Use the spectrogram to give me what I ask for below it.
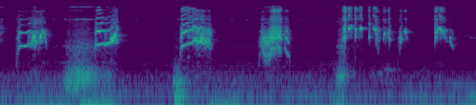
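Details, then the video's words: Young wild long-tailed shrike calling to a rival: a few drawn-out, hoarse rasping screeches mixed with bright twittering notes, roughly one burst per second. "CENDET MUDA PROSPEK | MULAI BONGKAR ISIAN - MASTERAN BURUNG LIAR"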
